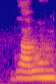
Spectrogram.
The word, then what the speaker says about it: warum: কেন আপনি, হ্যাঁ warum যেটা, কিন্তু উচ্চারণটা একটু গয়ের মতো করবেন, warum lernen Sie Deutsch?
